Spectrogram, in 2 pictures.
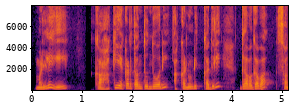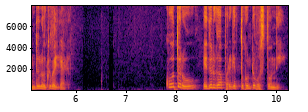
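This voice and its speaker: Woman storyteller reading a novel aloud, low and mellow, even delivery. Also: slightly rough. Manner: even, measured narration.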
